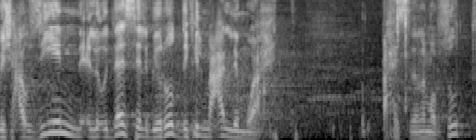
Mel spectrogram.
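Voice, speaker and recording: A man with an Egyptian accent speaks in an animated tone with lively intonation over noticeable background noise. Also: fairly high pitch for a man, moderate pace. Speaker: Coptic Orthodox priest. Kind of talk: sermon. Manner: animated, conversational.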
